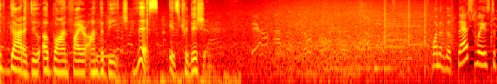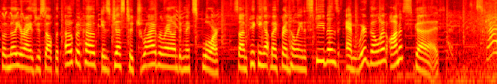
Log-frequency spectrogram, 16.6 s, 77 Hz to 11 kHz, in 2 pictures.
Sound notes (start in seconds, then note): 4.8 waves susurrating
